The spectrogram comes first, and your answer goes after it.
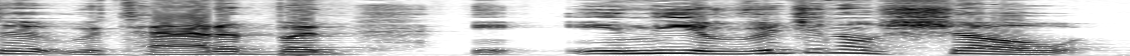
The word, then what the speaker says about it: Rattata: so yeah really cool stage I really like rat attack I know some people pronounce it Rattata but in the original show back when I was a kid they called it rat attack now they call it Rattata so what do you guys call it you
